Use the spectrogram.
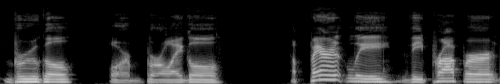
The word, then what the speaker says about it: Bruegel: heard that name pronounced brugle or bruegel apparently the proper this would be Dutch pronunciation is brugal not easy to say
